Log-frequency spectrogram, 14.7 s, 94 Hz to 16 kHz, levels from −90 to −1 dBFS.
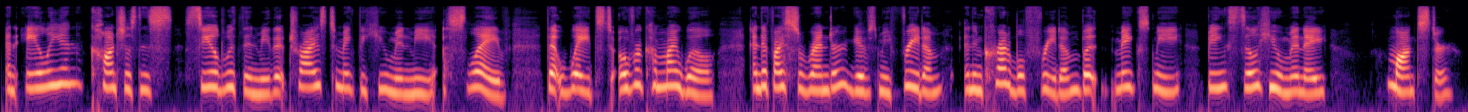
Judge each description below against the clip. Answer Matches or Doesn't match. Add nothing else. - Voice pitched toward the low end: Doesn't match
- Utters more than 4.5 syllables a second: Matches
